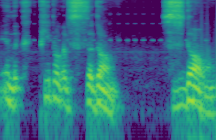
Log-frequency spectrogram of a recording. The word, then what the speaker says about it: Sodom: Sdom, we actually pronounce it.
